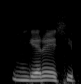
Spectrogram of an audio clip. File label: "inggeresi", Wamesa; cockroach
